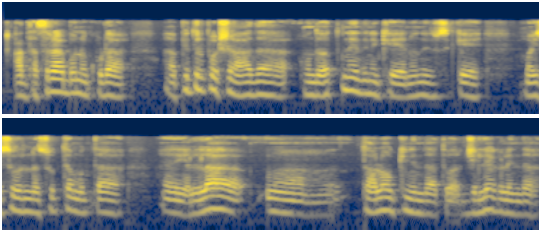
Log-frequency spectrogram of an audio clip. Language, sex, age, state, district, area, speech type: Kannada, male, 45-60, Karnataka, Mysore, urban, spontaneous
